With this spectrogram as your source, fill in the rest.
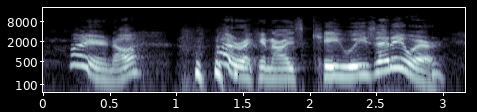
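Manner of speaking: bad put-on Aussie accent, high and sing-song. Acting out an Australian hiker confronting two men, in a terrible Aussie accent. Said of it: "I know this is a terrible Aussie accent".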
